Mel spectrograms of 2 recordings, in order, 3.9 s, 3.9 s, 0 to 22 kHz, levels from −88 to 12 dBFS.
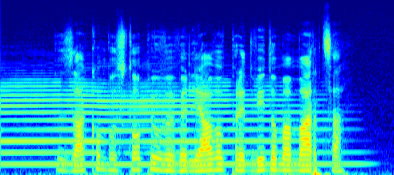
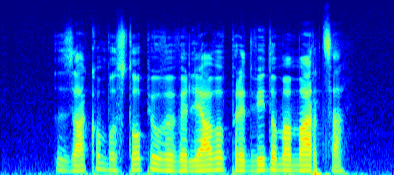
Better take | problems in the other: second | background sound (Wind instrument, woodwind instrument); 7 dB below the speech

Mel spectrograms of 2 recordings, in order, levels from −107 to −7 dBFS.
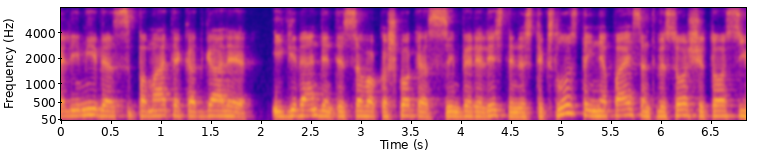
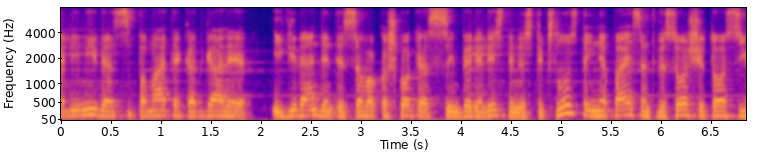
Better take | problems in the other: first | noise reduction (neural separator model SepFormer DNS4)

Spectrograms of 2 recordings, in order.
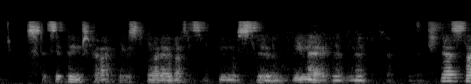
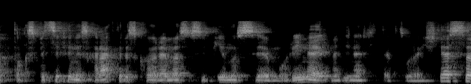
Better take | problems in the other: second | noise reduction (neural mask model DeepFilterNet 3)

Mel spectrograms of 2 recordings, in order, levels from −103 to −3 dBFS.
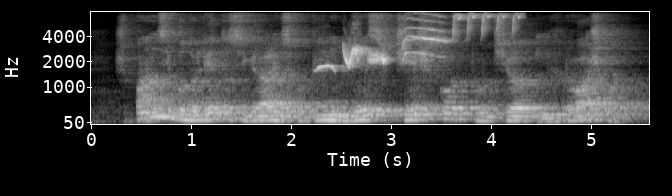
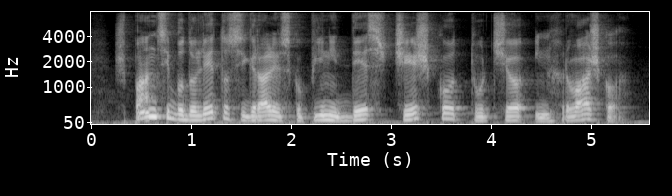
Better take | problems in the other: second | background sound (Bird); 3 dB above the speech // room echo; dies away in 1 s

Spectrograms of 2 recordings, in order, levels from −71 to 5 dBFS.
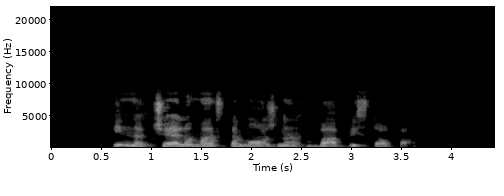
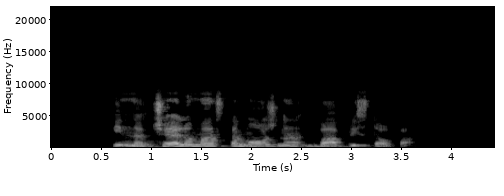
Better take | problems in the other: second | noise reduction (neural mask model DeepFilterNet 3)

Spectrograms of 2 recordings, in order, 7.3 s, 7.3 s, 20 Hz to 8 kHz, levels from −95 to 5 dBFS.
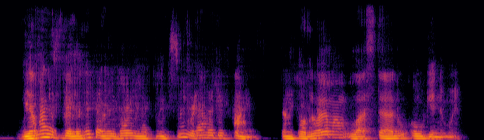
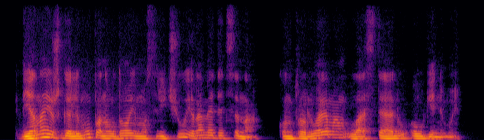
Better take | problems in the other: second | noise reduction (neural mask model Resemble Enhance denoiser)

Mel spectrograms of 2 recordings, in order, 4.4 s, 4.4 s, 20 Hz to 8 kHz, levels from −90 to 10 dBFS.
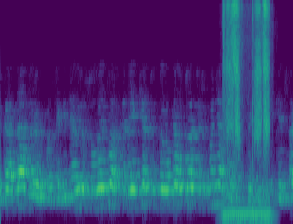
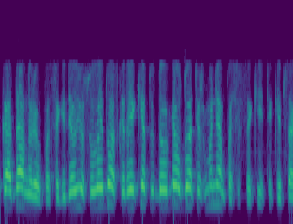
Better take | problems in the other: second | background sound (Writing); 3 dB above the speech // room echo; dies away in 0.9 s

